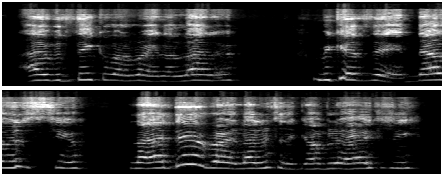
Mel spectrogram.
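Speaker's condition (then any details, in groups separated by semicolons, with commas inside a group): Cerebral palsy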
